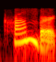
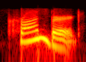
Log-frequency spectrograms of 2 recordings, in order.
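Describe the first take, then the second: First: The consonant before the b is m. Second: The consonant before the b is n. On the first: The speaker calls it wrong. "not Kromberg. I had the wrong consonant in there" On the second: The speaker calls it right. "your name is Kronberg"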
